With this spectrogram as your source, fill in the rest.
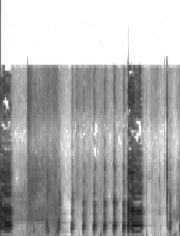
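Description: Chickens overwintering inside a polytunnel cluck in a run of short, evenly spaced calls, with a couple of louder, fuller squawks breaking in, close and alone with no talking.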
